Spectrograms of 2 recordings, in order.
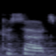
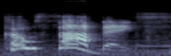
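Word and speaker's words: Cosades: You used to just say it Kosodes, but that's not the right way to say it.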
